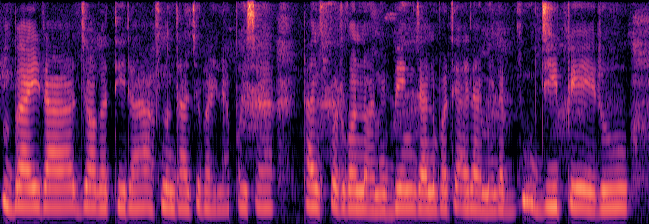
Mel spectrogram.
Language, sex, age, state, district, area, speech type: Nepali, female, 18-30, West Bengal, Alipurduar, urban, spontaneous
